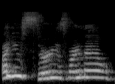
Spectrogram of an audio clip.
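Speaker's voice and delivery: high, loud, incredulous cry; stunned disbelief. Retold or imitated. Founder hearing [name] offer to invest, crying out high and loud in disbelief. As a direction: shriek it like you can't believe your luck. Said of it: "I'm like".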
